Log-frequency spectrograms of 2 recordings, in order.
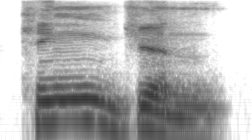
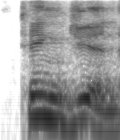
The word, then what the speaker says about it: ting jin: what is king jen king jin uh ting jin ah yes ting jin that's um t-i-n-g so it means listening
